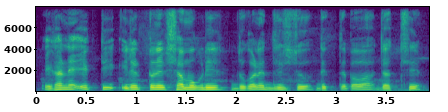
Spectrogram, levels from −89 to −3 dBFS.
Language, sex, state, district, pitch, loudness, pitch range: Bengali, male, West Bengal, Alipurduar, 165 Hz, -17 LUFS, 155-175 Hz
